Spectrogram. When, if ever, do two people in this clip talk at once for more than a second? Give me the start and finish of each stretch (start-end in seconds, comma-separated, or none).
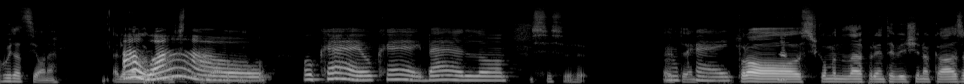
1.2-2.5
